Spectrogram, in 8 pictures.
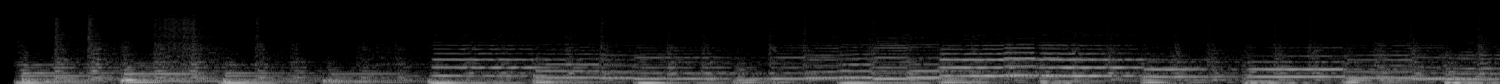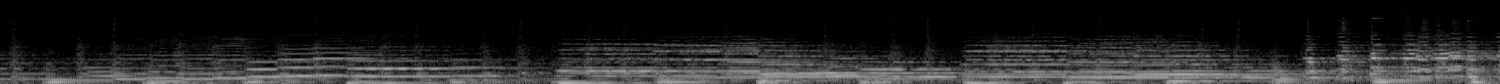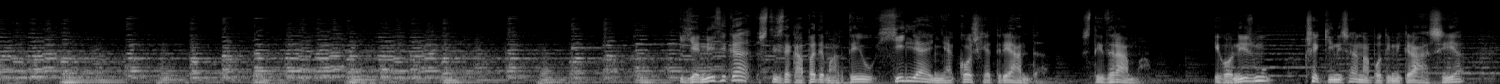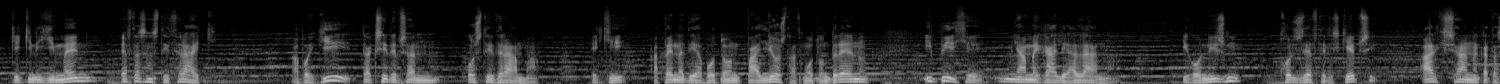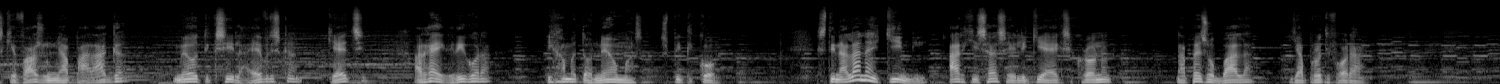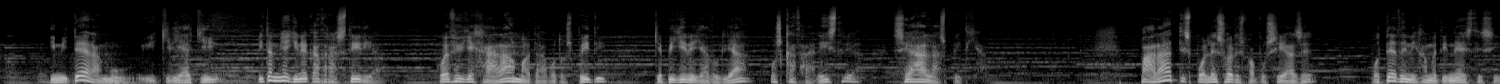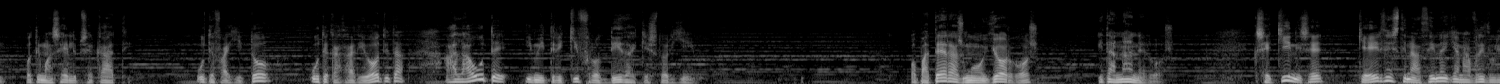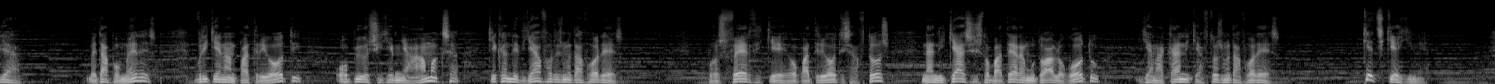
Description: Στη θρυλική μορφή του Κώστα Νεστορίδη, που έφυγε πρόσφατα από τη ζωή, είναι αφιερωμένο το νέο επεισόδιο της ραδιοφωνικής σειράς “Στα γήπεδα της Ιστορίας”, που θα μεταδοθεί αυτή την Κυριακή 17 Δεκεμβρίου από την ΕΡΑ ΣΠΟΡ, 12 με 1 το μεσημέρι.
Το ραδιοφωνικό ντοκιμαντέρ αρχίζει από τη Δράμα, στα χρόνια του Μεσοπολέμου, εκεί που γεννήθηκε ο Κώστας Νεστορίδης και τον ακολουθεί στη λαϊκή γειτονιά της Καλλιθέας τα πρώτα μεταπολεμικά χρόνια μέχρι την ένταξή του στις γραμμές της ΑΕΚ.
